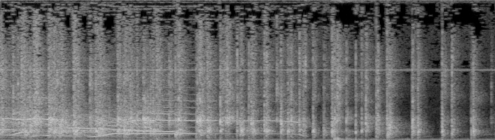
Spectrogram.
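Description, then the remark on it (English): Cheering and whooping over a crowd gives way to rapid, uneven, sharp hand claps given for a caller on a radio show, a burst of applause-like clapping that thins into scattered individual claps toward the end. “Let me give you a clap, dog.”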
